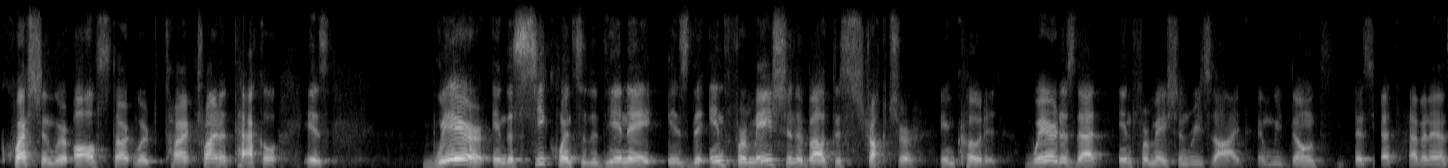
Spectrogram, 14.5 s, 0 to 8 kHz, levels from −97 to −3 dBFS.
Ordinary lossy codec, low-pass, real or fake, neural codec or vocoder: Opus, 32 kbps; 7.2 kHz; fake; vocoder, 44.1 kHz, 128 mel bands, Pupu-Vocoder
